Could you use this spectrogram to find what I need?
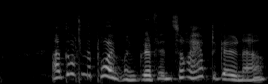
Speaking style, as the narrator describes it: said in a polite voice

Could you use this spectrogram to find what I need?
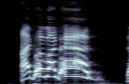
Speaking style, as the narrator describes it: she yelled to her friends

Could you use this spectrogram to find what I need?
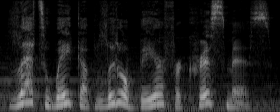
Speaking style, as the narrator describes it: Bunny Rabbit cried

